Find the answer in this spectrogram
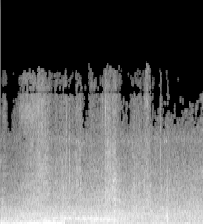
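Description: Rustling of cucumber leaves and vines with handling noise as a cucumber is picked. A low rumble on the microphone fills the first second or so, then a steady rustle with a few faint crackles.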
